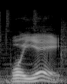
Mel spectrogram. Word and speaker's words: Boyer: It's Boyer. Boyer, right? – Yeah, that sounds right. – Charles Boyer. But it's spelled B-O-Y-E-R, so it's kind of... – That's like French or something.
